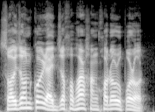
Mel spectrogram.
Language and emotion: Assamese, neutral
